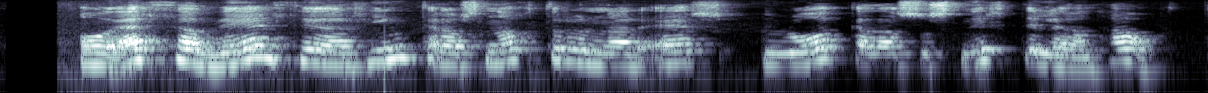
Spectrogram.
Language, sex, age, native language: Icelandic, female, 60-69, Icelandic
